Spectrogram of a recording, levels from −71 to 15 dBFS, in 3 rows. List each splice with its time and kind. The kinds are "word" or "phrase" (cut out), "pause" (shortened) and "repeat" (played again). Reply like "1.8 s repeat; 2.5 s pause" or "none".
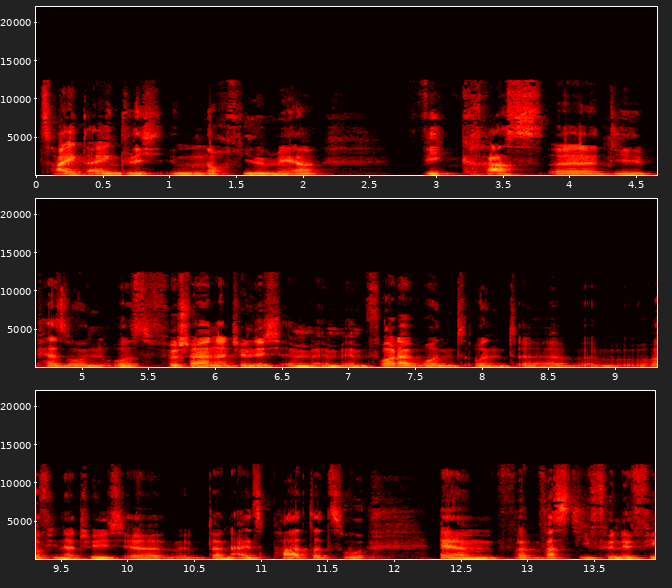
none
